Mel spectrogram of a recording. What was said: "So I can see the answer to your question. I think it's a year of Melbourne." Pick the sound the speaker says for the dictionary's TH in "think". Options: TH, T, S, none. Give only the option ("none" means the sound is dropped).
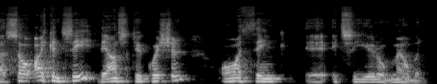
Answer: TH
